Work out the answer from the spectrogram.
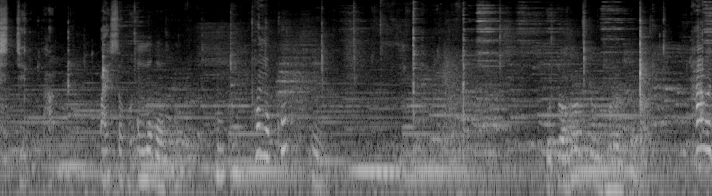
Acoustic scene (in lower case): restaurant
